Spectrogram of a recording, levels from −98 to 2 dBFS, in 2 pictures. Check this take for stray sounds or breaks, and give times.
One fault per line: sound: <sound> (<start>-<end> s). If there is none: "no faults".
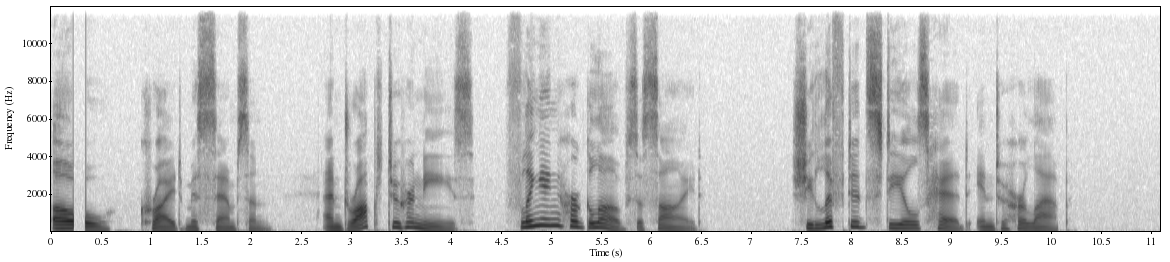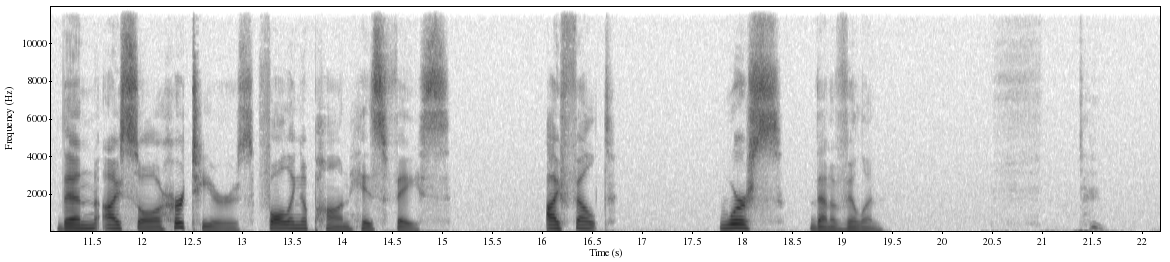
sound: dropout (0.2-0.4 s)
sound: breath (20.4-21.9 s)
